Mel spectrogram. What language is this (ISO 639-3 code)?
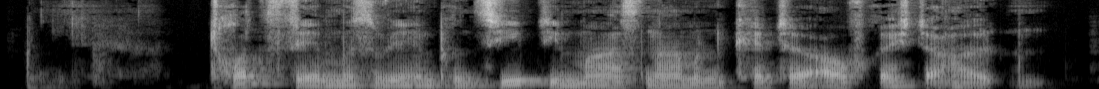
deu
